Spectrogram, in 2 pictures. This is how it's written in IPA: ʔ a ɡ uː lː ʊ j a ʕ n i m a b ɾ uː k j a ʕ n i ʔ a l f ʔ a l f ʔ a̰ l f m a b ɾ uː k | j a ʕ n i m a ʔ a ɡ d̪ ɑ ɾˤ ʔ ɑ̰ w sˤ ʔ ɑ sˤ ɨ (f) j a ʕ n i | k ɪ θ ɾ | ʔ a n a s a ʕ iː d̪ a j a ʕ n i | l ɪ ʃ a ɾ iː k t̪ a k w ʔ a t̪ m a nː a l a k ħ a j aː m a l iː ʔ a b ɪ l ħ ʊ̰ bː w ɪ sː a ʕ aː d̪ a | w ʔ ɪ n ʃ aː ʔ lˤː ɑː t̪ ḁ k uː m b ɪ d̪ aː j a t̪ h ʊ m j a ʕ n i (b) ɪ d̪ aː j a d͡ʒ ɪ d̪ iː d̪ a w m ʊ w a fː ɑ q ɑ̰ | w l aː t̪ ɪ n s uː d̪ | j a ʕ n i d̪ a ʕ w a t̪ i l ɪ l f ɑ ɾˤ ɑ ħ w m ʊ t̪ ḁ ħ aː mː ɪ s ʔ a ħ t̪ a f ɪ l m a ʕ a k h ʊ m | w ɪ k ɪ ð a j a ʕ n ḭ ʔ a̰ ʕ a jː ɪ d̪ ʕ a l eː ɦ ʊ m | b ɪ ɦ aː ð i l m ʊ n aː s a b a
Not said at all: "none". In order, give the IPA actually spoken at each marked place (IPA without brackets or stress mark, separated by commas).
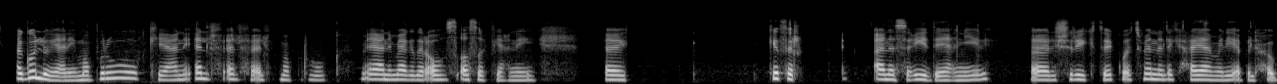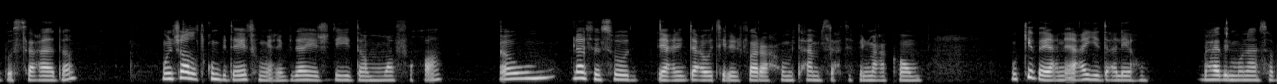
f, b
